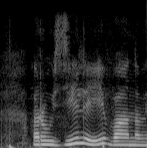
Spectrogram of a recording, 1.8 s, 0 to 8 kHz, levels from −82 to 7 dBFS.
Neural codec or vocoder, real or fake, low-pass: none; real; 7.2 kHz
